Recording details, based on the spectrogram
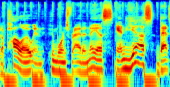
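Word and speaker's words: Adonais: the Greek guide Apollo and who Mourns for adonus and yes that's how it's pronounced and a giant space amoeba in the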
